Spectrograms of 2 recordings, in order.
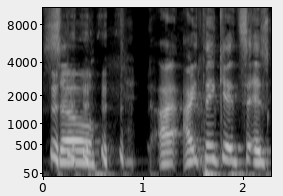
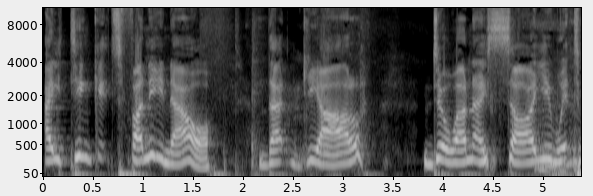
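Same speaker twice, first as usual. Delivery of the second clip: imitated Jamaican accent. Imitating a witch character locking someone in a cage: imitating a jamaican accent. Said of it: "Definitely a Jamaican accent".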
